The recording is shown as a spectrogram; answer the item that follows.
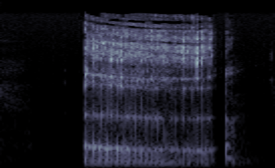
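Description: A loud, long burp rumbles for most of a second, then a second, much shorter burp follows after a brief pause.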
